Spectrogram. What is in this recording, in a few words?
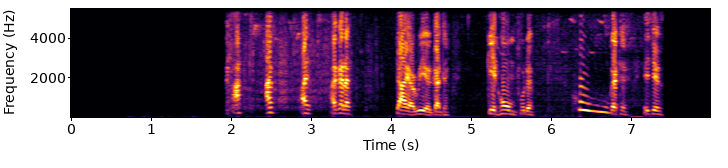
excited southerner; I,I,I, I gotta diarrhea, got to get home for the whooo, got to, is there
